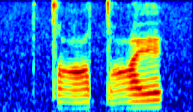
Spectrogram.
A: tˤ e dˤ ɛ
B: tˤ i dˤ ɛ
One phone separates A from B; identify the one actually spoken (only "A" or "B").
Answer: B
